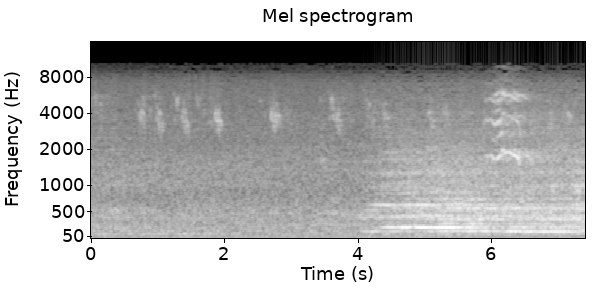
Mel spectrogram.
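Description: A loud, steady low hum with several overtones comes in about four seconds in and holds: the kind of droning presented as a mysterious sound from the sky. Before it there are short high chirps, and near the six-second mark a wavering, meow-like high call sounds over the hum.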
